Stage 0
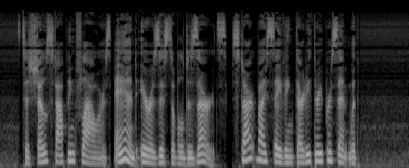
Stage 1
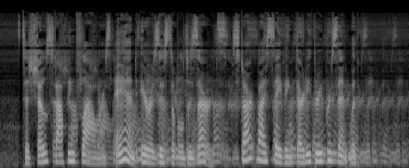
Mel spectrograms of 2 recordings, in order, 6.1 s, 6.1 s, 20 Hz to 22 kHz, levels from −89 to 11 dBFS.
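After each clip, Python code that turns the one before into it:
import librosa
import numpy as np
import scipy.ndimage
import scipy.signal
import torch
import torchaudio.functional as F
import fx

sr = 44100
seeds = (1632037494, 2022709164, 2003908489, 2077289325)

y = scipy.signal.sosfilt(scipy.signal.butter(2, 120.0, 'highpass', fs=sr, output='sos'), x)
y = fx.echo_alternate(y, sr, ms=224, hz=1700.0, feedback_pct=74, wet_db=-12.0)
y = y * librosa.db_to_amplitude(3.0)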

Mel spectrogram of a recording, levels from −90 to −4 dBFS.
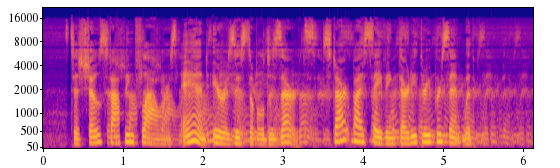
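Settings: y = fx.dmg_crackle(x, sr, seeds[0], per_s=17.0, level_db=-46.0)
y = y * librosa.db_to_amplitude(5.5)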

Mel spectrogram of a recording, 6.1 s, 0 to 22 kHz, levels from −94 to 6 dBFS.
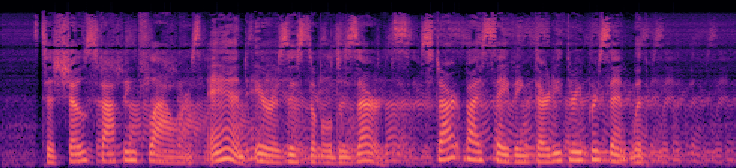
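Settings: y = x + 10.0 ** (-18.5 / 20.0) * np.pad(x, (int(328 * sr / 1000.0), 0))[:len(x)]
y = y * librosa.db_to_amplitude(-3.0)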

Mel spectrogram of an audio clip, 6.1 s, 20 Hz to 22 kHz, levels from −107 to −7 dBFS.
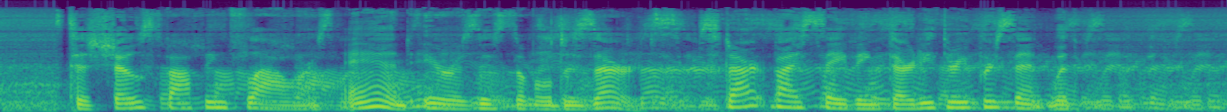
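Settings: y = fx.spec_box(x, sr, start_s=0.76, length_s=1.93, low_hz=1600.0, high_hz=12000.0, gain_db=-11)
y = fx.band_squash(y, sr, depth_pct=70)
y = y * librosa.db_to_amplitude(-3.5)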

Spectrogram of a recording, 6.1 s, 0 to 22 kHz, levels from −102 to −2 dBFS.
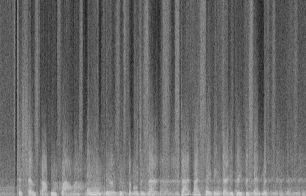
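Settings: y = fx.noise_mod_delay(x, sr, seeds[1], noise_hz=2000.0, depth_ms=0.066)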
